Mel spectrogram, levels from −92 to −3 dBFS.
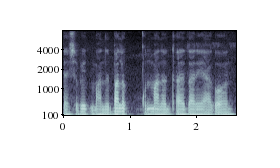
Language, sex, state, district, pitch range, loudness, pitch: Chakma, male, Tripura, West Tripura, 95-105 Hz, -21 LUFS, 100 Hz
